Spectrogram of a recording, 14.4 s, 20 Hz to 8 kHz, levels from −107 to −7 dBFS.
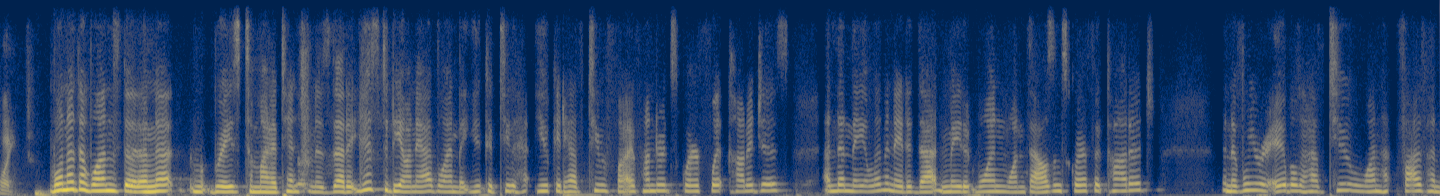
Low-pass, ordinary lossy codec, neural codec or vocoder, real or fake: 7.2 kHz; Opus, 24 kbps; codec, 16 kHz, 1 kbps, X-Codec, HuBERT features, trained on balanced general audio; fake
